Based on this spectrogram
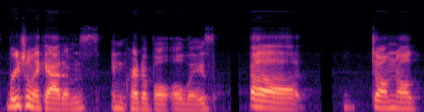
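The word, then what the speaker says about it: Domhnall: mcadams incredible always uh domino gleeson that's how you say his name yeah don't always think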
